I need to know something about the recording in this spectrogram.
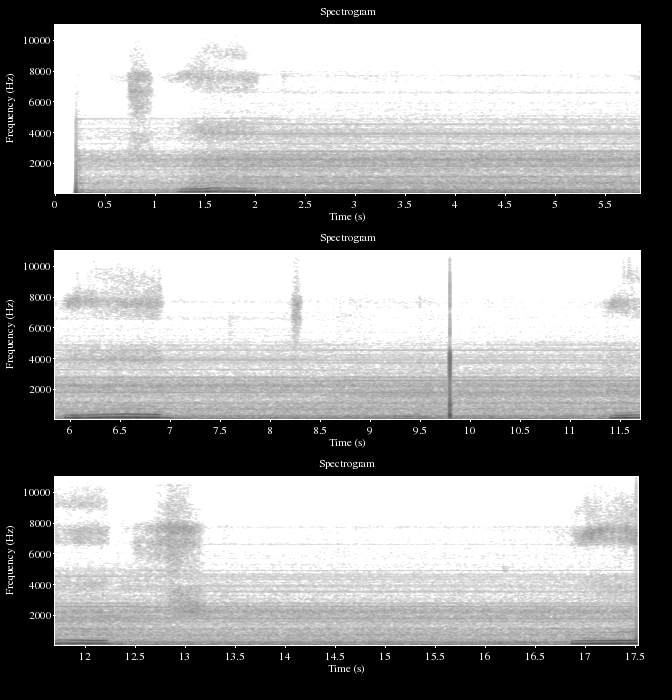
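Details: Gon, a black pet dog, snoring while asleep indoors: low, rough snores with a faint whistly edge, each lasting about a second and coming roughly every five to six seconds, with near silence between them in a quiet room.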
